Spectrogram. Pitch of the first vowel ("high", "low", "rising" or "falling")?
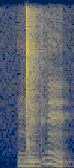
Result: low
